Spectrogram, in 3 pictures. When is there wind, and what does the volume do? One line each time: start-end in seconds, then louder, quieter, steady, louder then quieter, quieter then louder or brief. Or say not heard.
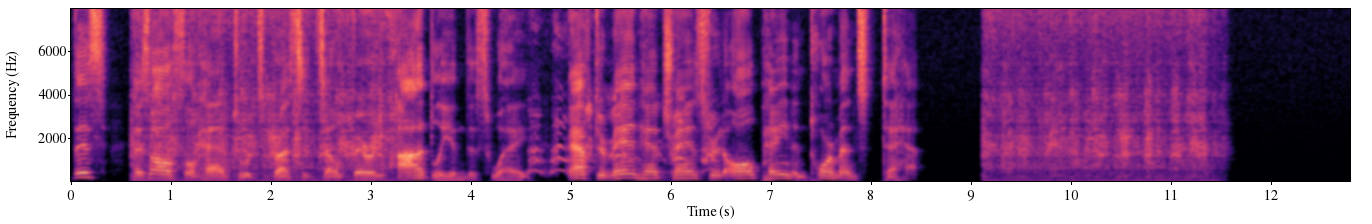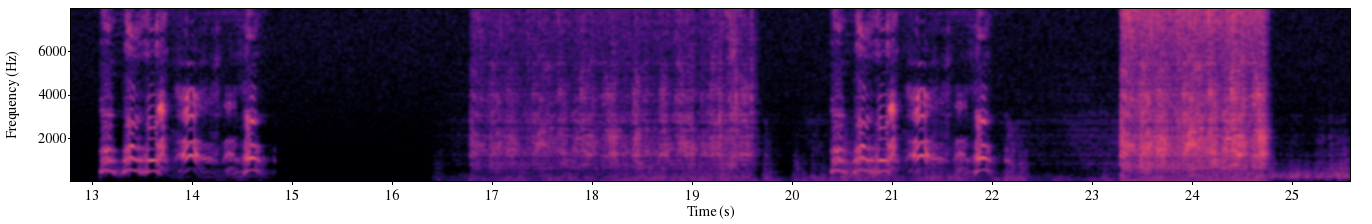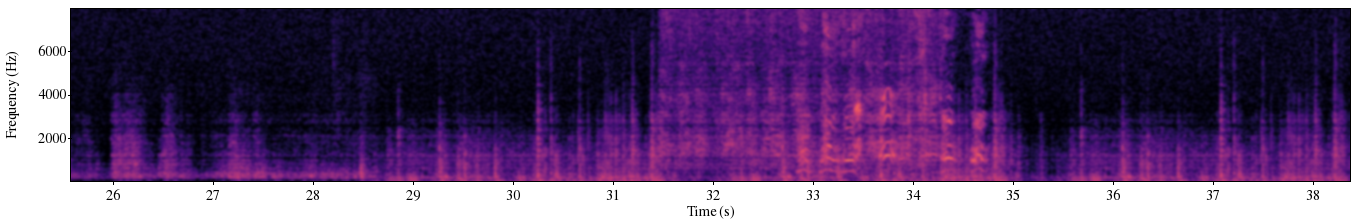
16.4-38.3 louder.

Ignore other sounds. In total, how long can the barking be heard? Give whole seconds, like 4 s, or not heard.
8 s.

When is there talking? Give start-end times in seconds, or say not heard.
0.0-8.4.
